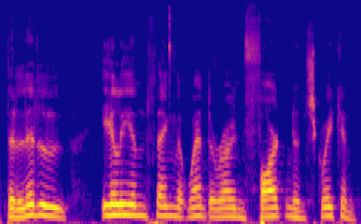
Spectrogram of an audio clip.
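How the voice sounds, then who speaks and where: Male, middle-aged, slightly high register, casual and sweary livestream talker who spins anecdotes. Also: steady tone, moderate pace, dark tone. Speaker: livestream host.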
